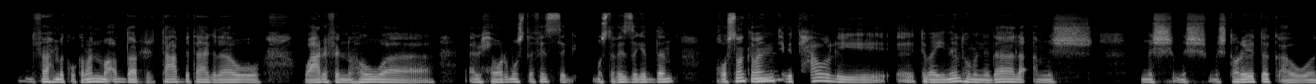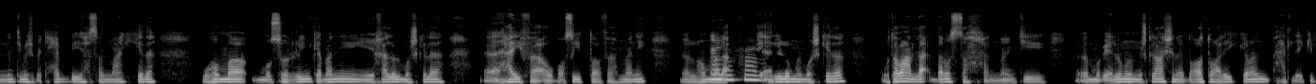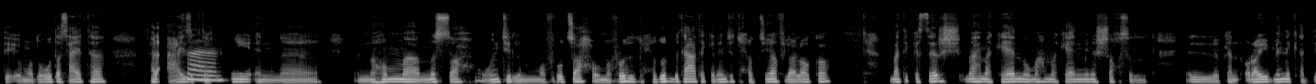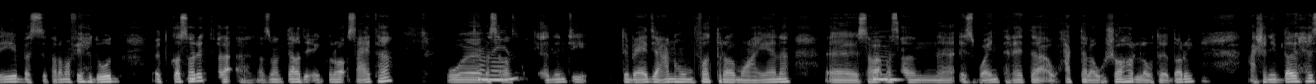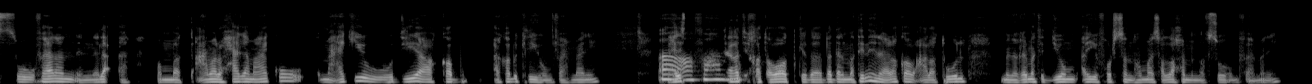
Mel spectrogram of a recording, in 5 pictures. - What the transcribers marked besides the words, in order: "مستفز-" said as "مستفس"; tapping; unintelligible speech
- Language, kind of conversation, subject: Arabic, advice, ليه بتلاقيني بتورّط في علاقات مؤذية كتير رغم إني عايز أبطل؟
